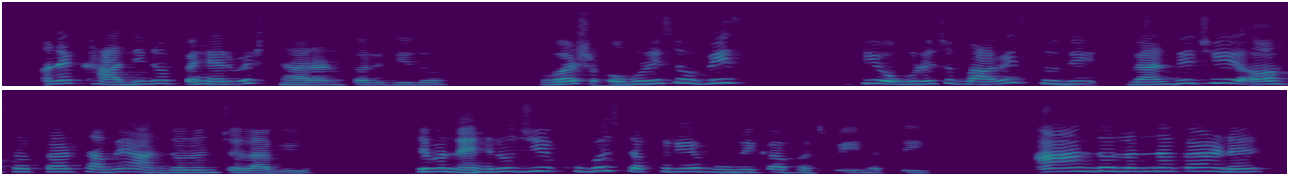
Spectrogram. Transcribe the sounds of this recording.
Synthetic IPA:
ənekʰad̪inopəɦeɾʋeʃd̪ʱaɾəɳkəɾid̪id̪o | ʋəɾʃoɡɽ̃isoʋis | t̪ʰioɡɽ̃isobaʋisːud̪ʱiɡãnd̪ʱid͡ʒieʔəsəɾkaɾsameãnd̪olənt͡ʃəlaʋjũ | d͡ʒemãnɛɦɾod͡ʒiekʰubd͡ʒsəkɾijəbʱumikabʱət͡ʃʋiɦət̪i | aãnd̪olənːakaɾɳe

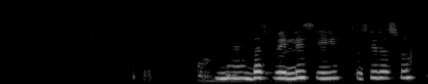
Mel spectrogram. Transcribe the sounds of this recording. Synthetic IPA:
mɛ̃ːbəsʋeːliːsiːt̪ʊsid̪ɐsoː

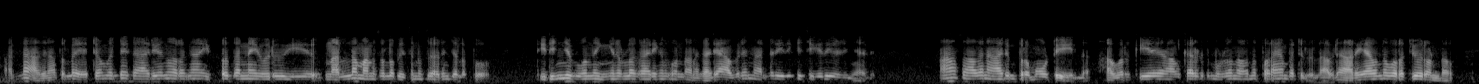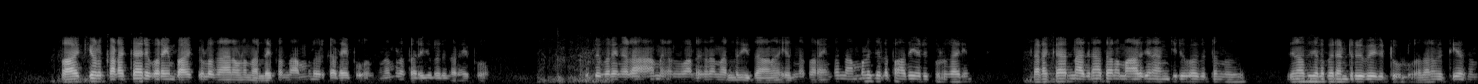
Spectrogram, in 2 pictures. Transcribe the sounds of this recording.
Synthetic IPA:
ɐ̰lːɐɐ̰ðinaːt̪ːuɭːɐe̞ːtːɐʋumʋɐlːijɐkaːɾjɐme̞nːɨpɐrɐɲːaːlipːot̪ɐnːe̞o̞ɾuiːnɐlːɐmɐnɐsːuɭːɐbisnɐsːɨɐ̰ɾumt͡ɕelːɐpːo̞̰ː | t̪iɾiɲːɨpo̞ːɣunːɐiŋːɐneuɭːɐkaːɾjɐŋːɐɭko̞ɳɖaːɳɨkaːɾjɐmɐʋɐɾenɐlːɐɾiːðikʲːɨt͡ɕe̞jðɨkɐɻiɲːa̰ːl | a̰ːsaːd̪ʱɐnɐmaːɾumprɐmo̞ːʈːɨkejilːɐ̰ɐʋɐrkɨaːɭkaːɾeɽut̪ːɨmuɻuʋɐnːɐɽɐnːpɐrɐ̰jaːmpɐʈːilːilːɐ̰ɐ̰ʋɐɾeɐrijaːʋenːɐkurɐt͡ɕːuoɾuɳɖo̰ː | baːkːijuɭːɐkɐɽɐkːaːɾɨpɐrɐjumbaːkːijuɭːɐst̪ʰaːnɐmaːɳɨnɐlːɐipːoːnɐmːɐɭoɾukɐɽɐpːo̞̰ːɣunːɐɨnɐmːɐɭepɐɾɐɣiɭo̞ɾukɐɽɐjpːo̰ːɣunːɐ | oepɐrɐjunːɐɽɨaːminuɭʋaːɽɨŋɐɳɨnɐlːɐðiðaːɳɨʔe̞̰nːɨpɐrɐ̰jumbo̞ːnɐmːɐɭet͡ɕilɐpːoɐðeeɽukːṵɭɐkaːɾjɐm | kɐɽɐkːaːɾɐnɐðinaːt̪ːaːɳɨmaːrd͡ʑɐnɐɲd͡ʑiɾuːbaːkiʈːunːɐðɨ | ɐðinaːt̪̬ːɨt͡ɕilɐpːoɾe̞ɳɖɨɾuːbɐekiʈːuuɭːṵʔɐ̰ðaːɳɨʋjet̪jaːsɐm

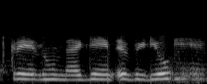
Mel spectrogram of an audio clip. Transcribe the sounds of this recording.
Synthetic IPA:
ʈkɾeːzɦʊ̃nd̪aɛɡeːmʋiːɖijoːɡeː

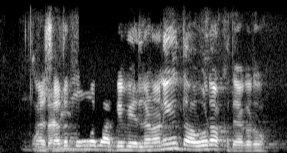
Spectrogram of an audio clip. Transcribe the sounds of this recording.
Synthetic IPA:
əsaːd̪mũːəlaːkeːʋeːlɳãːnĩːd̪ãːoːɾəkʰd̪jaːkəɾoː

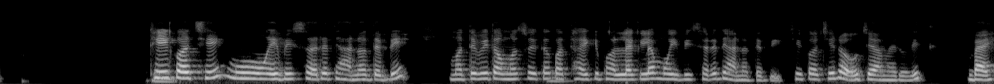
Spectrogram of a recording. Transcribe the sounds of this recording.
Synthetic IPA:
ʈʰikɔt͡ʃʰimũebisɔjɔɾed̪ʱjanɔd̪ebi | mɔt̪ebit̪ɔmɔsɔɦit̪ɔkɔt̪ʰajkibʱɔlɔlaɡilamũebisɔjɔɾed̪ʱjanɔd̪ebiʈʰikɔt͡ʃʰiɾɔwt͡ʃiameɾoɦit̪ʰ | bʱaj

